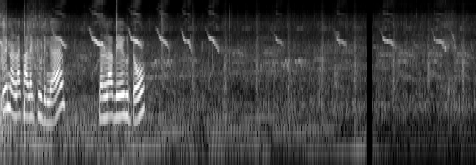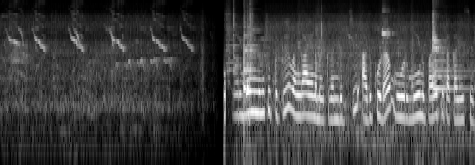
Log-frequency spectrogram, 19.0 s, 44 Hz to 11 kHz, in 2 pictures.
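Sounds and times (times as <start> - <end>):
bird peeping: 1.6 - 7.9.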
